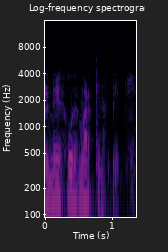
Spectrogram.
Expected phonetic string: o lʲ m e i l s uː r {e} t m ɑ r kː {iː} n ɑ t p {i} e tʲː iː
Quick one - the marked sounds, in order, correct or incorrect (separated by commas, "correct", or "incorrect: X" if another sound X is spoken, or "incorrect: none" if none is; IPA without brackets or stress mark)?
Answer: correct, incorrect: i, correct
